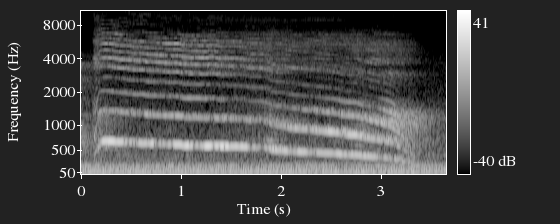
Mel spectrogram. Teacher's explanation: You can hear I'm very raspy because I've been talking for 3 days.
